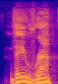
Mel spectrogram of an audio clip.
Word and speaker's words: wrapped: You can almost hear that ed go away at the end of the word when you say it quickly.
